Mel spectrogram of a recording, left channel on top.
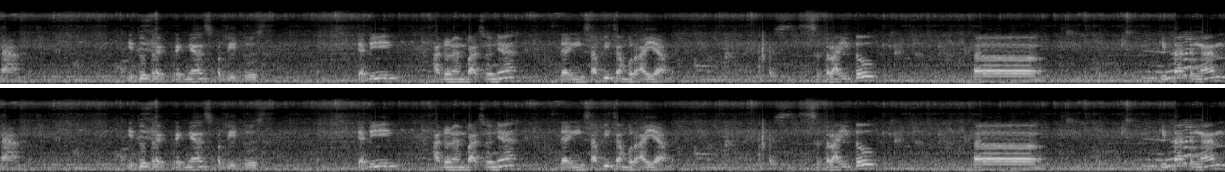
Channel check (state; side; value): identical; both; correlation 1.00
